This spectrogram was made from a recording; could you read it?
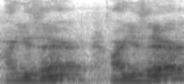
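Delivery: soft, hushed, gentle, disembodied calling voice. Retelling a haunted-basement story, imitating a voice heard in the bathroom. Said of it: "Like in a soft voice".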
